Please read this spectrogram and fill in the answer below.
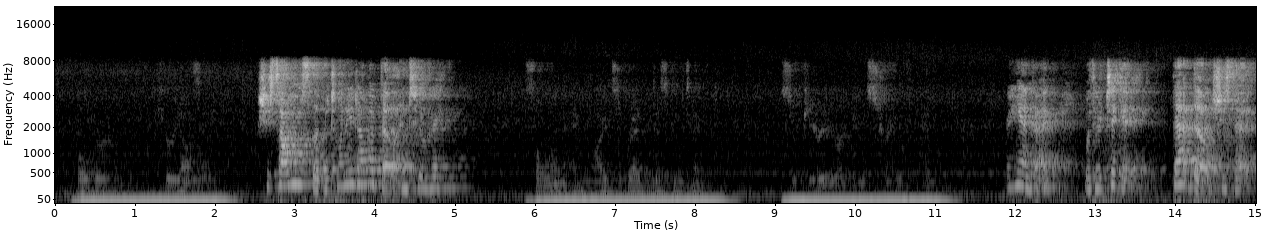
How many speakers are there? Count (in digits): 2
